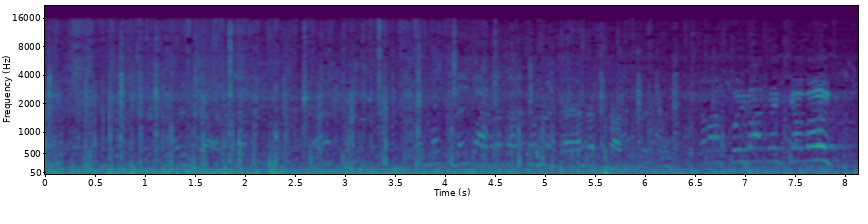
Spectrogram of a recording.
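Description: Footfalls of several runners on a dirt track, an irregular rapid patter, with shouting voices in the background and a louder shout near the end.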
